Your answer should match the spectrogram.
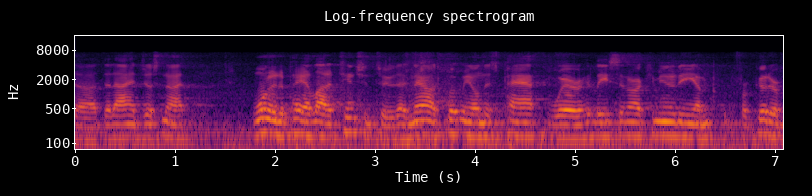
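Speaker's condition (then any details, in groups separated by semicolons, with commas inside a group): No condition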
